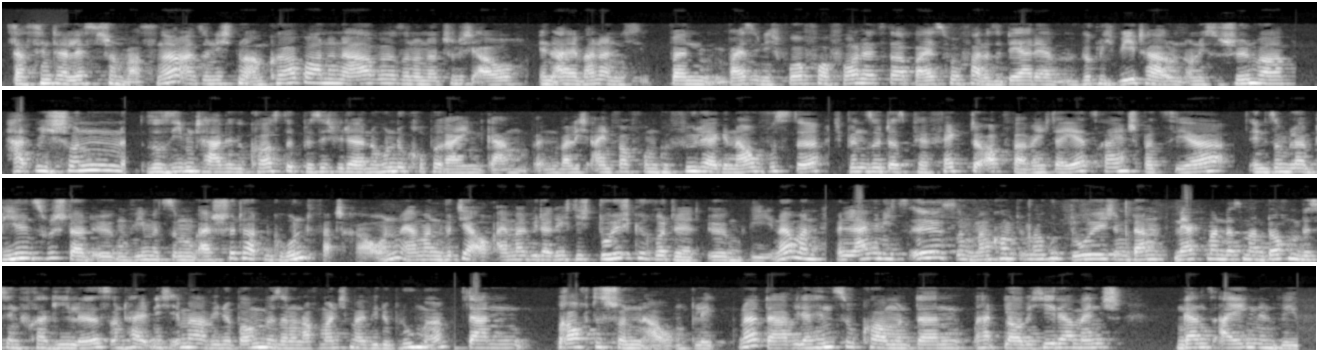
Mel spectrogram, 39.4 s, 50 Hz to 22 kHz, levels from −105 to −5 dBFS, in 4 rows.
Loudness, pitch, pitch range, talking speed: -19 LUFS, 180 Hz, 165-195 Hz, 230 wpm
